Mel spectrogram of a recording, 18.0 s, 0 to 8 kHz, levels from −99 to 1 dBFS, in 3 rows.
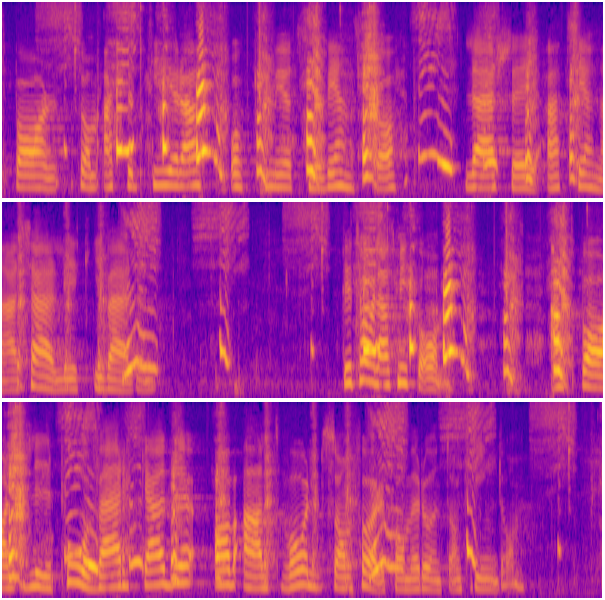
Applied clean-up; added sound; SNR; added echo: none; Dog; -4 dB; none.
